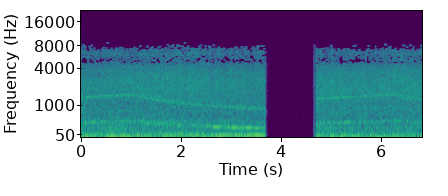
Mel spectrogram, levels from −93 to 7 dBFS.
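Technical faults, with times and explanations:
Throughout, transcoding between lossy codecs: nothing reaches above about 8.7 kHz, and the smeared, swirly artefacts of one low-bitrate codec sit on top of another's. That layering likely comes from MP3 at 32 kbit/s being re-encoded to AAC-LC at 32 kbit/s, each pass keeping the lowest cut-off.
3.67–4.73 s, cable pulled and plugged in: a pop at 3.67 s, then about a second of near silence while the lead is out, then a brief 36 ms burst of 60 Hz mains buzz as the tip touches first, and a second pop when the sound comes back.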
